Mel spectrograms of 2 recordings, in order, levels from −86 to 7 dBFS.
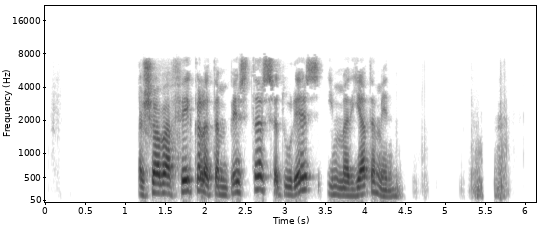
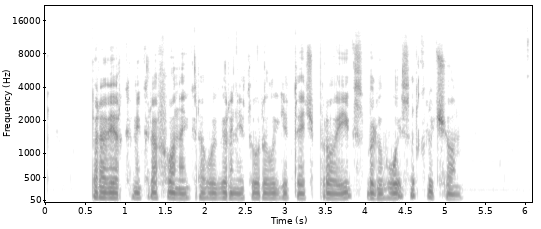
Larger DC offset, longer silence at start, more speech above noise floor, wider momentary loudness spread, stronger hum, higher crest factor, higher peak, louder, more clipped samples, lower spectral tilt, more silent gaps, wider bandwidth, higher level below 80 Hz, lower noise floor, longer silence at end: neither; first, 1.15 s vs 0.6 s; first, over 73 dB vs 33 dB; first, 12 LU vs 7 LU; neither; about the same, 18 dB vs 22 dB; first, -2 dBFS vs -26 dBFS; first, -17 LUFS vs -46 LUFS; neither; about the same, -4.5 dB/octave vs -4 dB/octave; first, 4.51-4.59 s, 4.80-4.88 s, 4.94-5.16 s, 5.50-5.58 s vs none; second, 7.8 kHz vs 15 kHz; first, -62 dBFS vs -80 dBFS; first, under -90 dBFS vs -80 dBFS; second, 0.4 s vs 0.9 s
